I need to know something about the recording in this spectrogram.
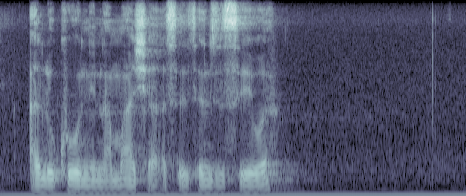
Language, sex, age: Zulu, male, 29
